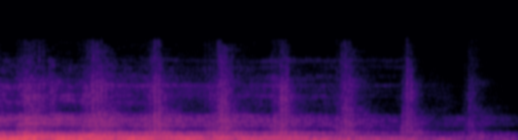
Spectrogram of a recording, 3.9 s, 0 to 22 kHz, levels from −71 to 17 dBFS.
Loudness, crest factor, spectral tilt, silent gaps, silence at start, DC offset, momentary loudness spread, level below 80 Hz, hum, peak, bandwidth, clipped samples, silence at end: -23 LUFS; 16 dB; -4.5 dB/octave; none; 0 s; under 0.1%; 16 LU; -50 dBFS; none; -6 dBFS; 16 kHz; under 0.1%; 0 s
